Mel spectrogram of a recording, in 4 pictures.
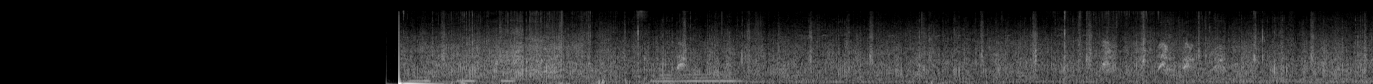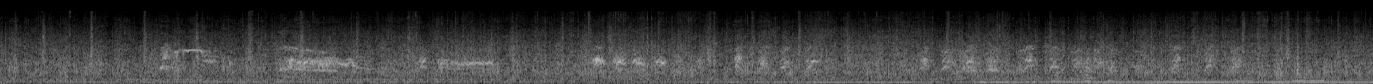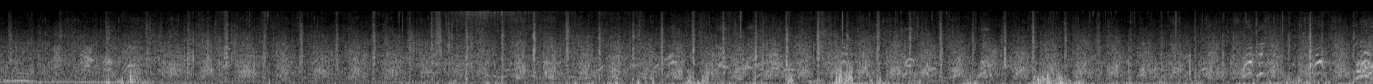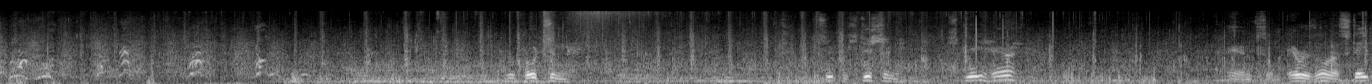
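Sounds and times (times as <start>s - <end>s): steady low hum: 4.0s - 54.9s
distant dogs barking and yipping: 4.5s - 7.6s, 8.3s - 54.9s.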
